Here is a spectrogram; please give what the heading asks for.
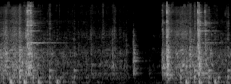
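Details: Poorly maintained wacker plate compactor, new plug with spark confirmed, a little fuel dropped into the carb: quick pull-start chuffing pulses, pause, more chuffs, never catches; won't start, carburetor suspected not working.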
